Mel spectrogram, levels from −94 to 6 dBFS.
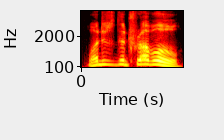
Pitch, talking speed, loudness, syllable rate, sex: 180 Hz, 235 wpm, -16 LUFS, 5.5 syllables/s, male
